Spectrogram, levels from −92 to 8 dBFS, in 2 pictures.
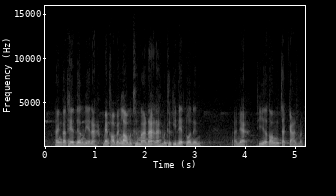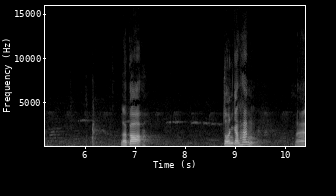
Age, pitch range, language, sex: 20-39, 135-180 Hz, Thai, male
